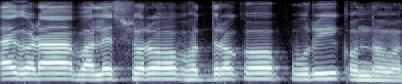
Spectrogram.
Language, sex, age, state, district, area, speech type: Odia, male, 30-45, Odisha, Kalahandi, rural, spontaneous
